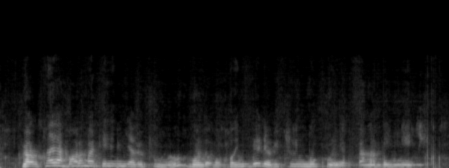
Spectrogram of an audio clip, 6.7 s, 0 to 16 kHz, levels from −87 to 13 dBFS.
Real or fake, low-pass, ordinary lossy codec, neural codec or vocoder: fake; 10.8 kHz; none; codec, 24 kHz, 1.5 kbps, HILCodec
